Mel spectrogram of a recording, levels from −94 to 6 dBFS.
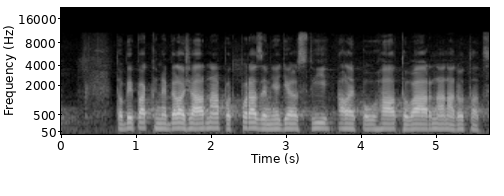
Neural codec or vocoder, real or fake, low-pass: none; real; 10.8 kHz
